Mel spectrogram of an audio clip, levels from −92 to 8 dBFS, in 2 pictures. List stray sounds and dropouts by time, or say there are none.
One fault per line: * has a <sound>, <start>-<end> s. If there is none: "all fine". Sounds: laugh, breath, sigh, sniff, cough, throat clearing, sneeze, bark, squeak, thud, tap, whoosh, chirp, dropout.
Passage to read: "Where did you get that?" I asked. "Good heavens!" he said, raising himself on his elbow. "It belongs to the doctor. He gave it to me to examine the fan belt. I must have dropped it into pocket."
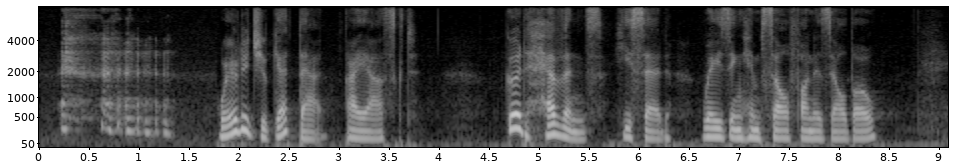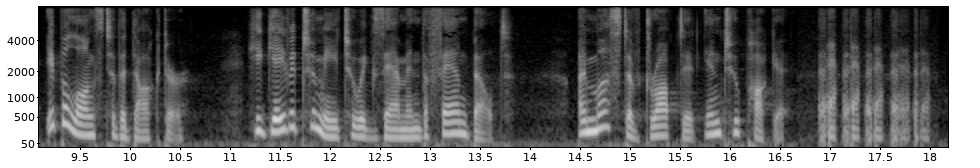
* has a laugh, 0.2-1.4 s
* has a laugh, 16.9-18.0 s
